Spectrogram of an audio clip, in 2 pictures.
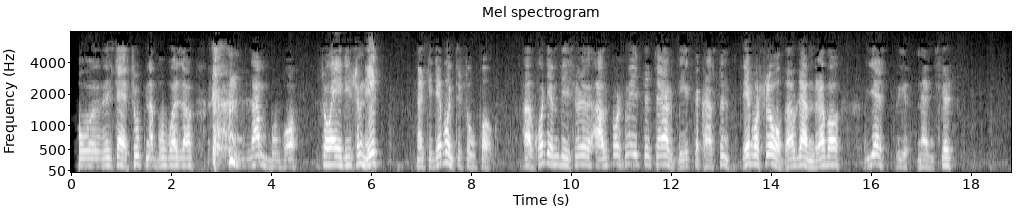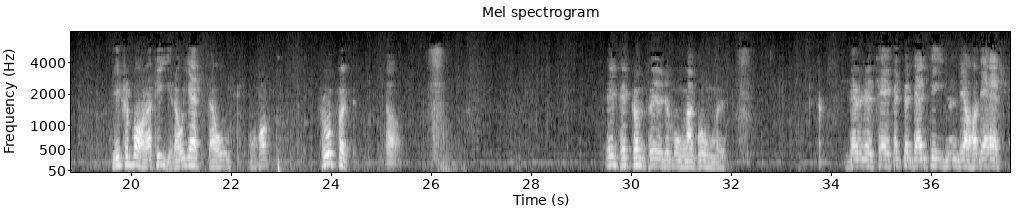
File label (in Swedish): Lommaryd, dialekter; Folkminnen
